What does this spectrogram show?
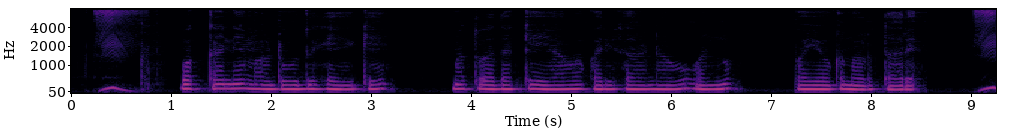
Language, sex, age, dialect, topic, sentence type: Kannada, male, 25-30, Coastal/Dakshin, agriculture, question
